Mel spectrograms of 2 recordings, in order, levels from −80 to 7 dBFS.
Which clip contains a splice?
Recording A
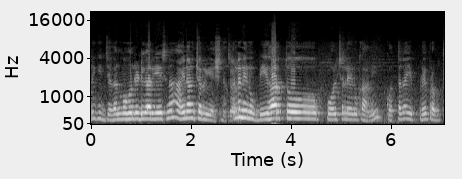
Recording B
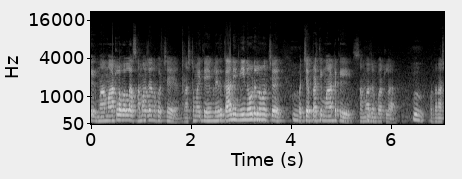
A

